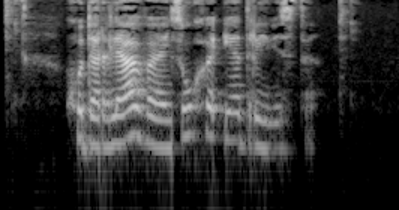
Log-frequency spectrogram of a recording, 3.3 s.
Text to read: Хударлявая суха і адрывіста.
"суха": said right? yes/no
yes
